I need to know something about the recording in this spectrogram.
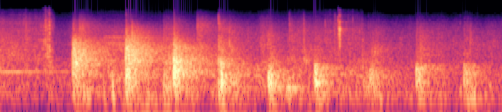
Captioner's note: gentle music; footsteps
